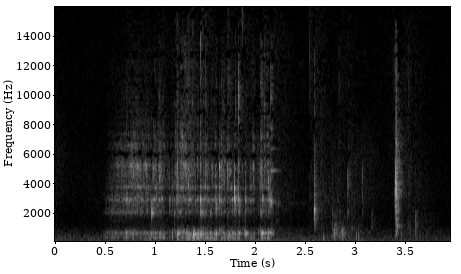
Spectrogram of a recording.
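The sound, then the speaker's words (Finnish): Someone slurps coffee in one long, hissing, bubbly draw lasting under two seconds, followed by a few short wet sips and a sharp smack, with no talking. “Ja tota, tähän lopuksi niin bonuksena mä ryystän kahvia, kun niin moni on sitä kaivannut.”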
